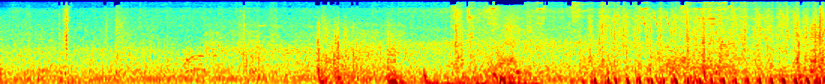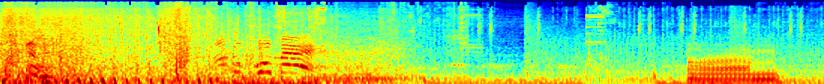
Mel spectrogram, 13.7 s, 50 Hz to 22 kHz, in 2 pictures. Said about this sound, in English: There are 2 separate factions here, so like they will shoot each other a whole bunch as well.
